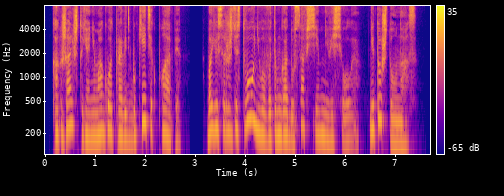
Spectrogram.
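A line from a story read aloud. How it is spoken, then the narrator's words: Tender whisper. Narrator (Russian): Бет ласково прошептала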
